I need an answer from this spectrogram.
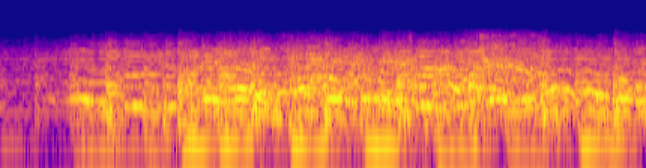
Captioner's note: cheerful music; people cheering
